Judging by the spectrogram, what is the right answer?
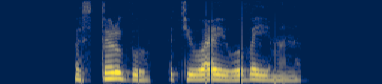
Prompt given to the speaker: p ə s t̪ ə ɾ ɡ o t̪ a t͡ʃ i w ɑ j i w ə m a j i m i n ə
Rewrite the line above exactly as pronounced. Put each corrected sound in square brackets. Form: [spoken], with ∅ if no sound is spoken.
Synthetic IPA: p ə s t̪ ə ɾ ɡ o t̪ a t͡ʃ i w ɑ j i w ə [b] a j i m [a] n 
